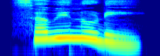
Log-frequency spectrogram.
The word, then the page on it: ಸವಿನುಡಿ: savi nuḍi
